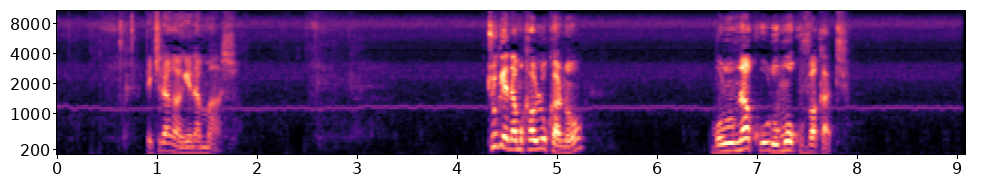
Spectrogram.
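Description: A middle-aged man speaks with animation over an online call, in short bursts with pauses.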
